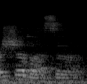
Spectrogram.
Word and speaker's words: Shavasana: name of subhasana or shavasana lots of Sanskrit words start with an S or have an s in there it's actually pronounced sh unknown to me why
